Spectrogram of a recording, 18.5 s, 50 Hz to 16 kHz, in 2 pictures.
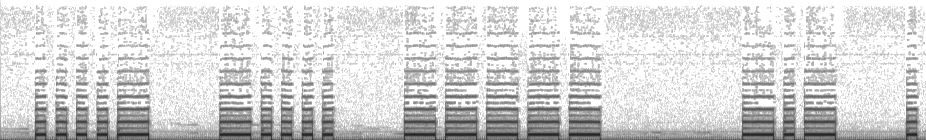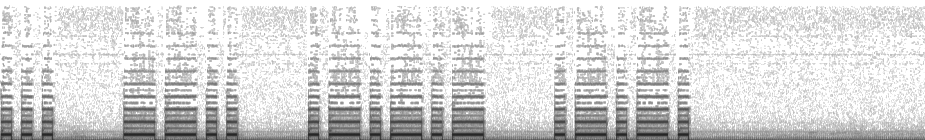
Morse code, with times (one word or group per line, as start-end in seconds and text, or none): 0.4-6.0 460
7.4-16.1 KHZ.<AR>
